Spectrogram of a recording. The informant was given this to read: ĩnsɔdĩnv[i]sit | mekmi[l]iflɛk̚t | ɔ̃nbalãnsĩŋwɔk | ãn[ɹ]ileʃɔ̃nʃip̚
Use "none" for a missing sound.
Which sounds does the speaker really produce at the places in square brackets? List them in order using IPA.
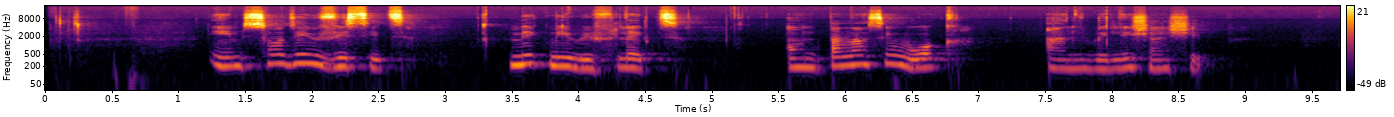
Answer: i, ɹ, ɹ

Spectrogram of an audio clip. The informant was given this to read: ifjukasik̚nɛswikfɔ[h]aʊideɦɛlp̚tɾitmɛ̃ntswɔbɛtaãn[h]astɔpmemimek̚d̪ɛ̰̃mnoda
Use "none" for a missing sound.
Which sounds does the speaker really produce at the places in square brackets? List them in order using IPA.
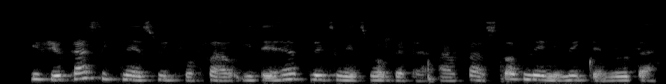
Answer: f, f

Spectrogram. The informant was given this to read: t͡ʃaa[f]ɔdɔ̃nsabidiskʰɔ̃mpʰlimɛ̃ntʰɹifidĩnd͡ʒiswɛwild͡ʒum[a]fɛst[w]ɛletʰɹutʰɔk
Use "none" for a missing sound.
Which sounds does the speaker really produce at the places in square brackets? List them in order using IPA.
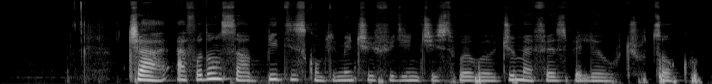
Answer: f, a, b

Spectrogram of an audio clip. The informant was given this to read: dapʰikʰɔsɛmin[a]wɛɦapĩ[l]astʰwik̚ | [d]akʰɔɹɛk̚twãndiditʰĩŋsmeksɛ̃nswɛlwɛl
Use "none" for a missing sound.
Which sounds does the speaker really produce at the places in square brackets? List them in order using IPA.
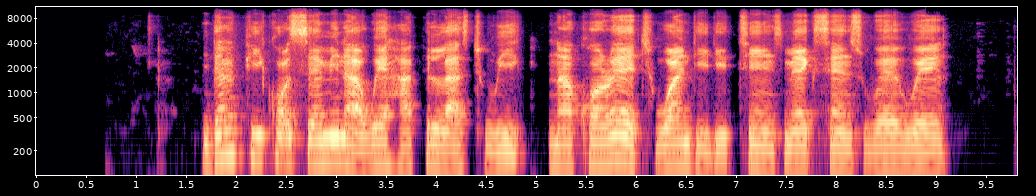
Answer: a, l, n

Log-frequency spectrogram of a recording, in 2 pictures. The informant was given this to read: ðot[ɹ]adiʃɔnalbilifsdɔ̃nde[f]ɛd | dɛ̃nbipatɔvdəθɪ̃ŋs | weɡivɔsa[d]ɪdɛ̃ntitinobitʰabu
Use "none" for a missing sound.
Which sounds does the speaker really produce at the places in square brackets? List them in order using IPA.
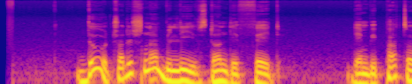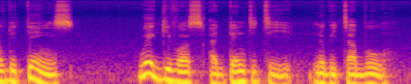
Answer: ɹ, f, none

